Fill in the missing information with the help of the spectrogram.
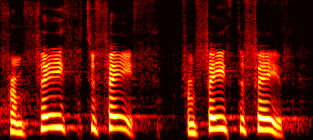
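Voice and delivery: slow emphatic. Acted. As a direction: spell the phrase out for the room.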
